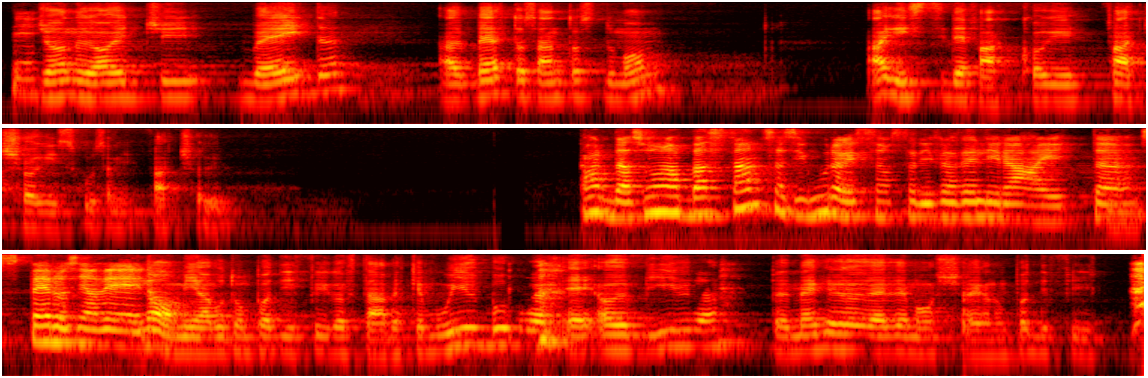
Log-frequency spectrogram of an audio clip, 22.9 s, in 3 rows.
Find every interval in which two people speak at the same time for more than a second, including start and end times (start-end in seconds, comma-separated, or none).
none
